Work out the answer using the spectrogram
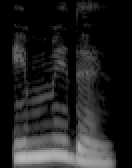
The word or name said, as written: ಇಮ್ಮಿದಳ್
